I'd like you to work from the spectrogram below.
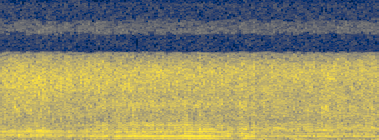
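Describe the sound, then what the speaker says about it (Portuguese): Bees, flies and wasps buzz in a dense, steady drone around a flowering climbing plant where they land for nectar, the sound continuous and close with no voices. "verá que são locais de tráfego intenso de insetos"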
